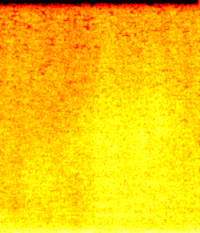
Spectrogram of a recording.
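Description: A flamethrower roars in a burst of fire.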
